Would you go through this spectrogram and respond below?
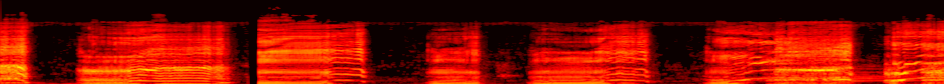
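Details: Pig giving rough grunting bursts that rise into wavering squeals, several calls of about one to two seconds separated by brief pauses.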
